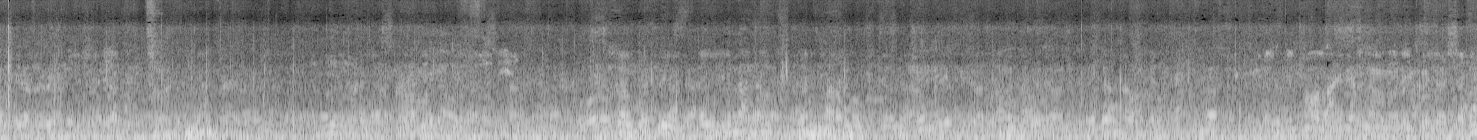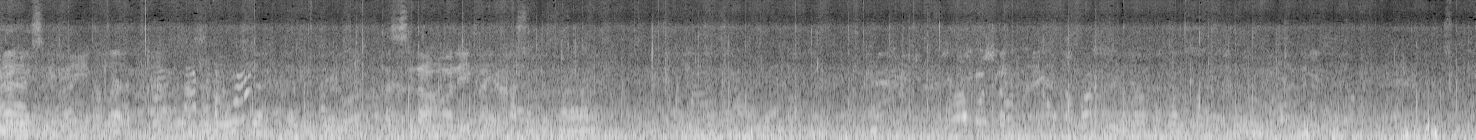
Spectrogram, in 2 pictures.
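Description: A crowd of men chatters nearby outdoors.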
